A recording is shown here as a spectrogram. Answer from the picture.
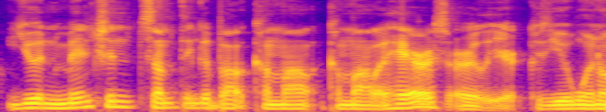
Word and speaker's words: Kamala: out you had mentioned something about Kamala Harris earlier because you went on quite a bit, and I just let you It's rock. Kamala. It's Yeah, Kamala.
